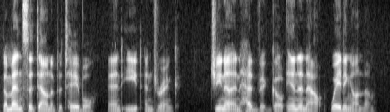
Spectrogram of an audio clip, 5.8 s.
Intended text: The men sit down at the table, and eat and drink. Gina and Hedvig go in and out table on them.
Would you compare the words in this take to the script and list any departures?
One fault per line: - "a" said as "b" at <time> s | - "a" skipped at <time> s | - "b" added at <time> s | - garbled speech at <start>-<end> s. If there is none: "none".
- "table" said as "waiting" at 5.0 s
